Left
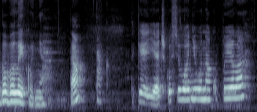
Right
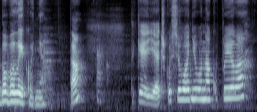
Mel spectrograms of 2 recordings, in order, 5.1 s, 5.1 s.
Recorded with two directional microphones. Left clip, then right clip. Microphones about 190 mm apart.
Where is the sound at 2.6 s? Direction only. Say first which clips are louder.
Right 3 dB; centre (ahead or behind).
